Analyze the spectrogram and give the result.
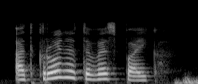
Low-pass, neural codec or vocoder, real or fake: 7.2 kHz; none; real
